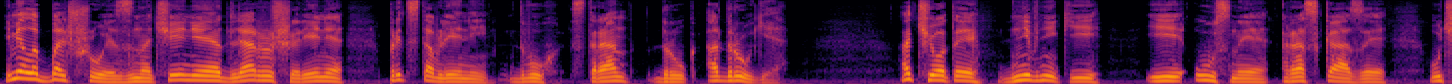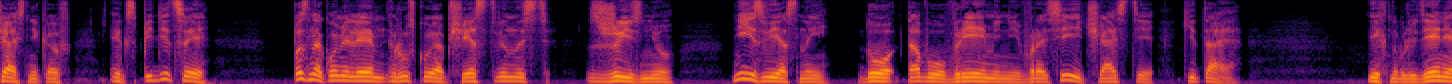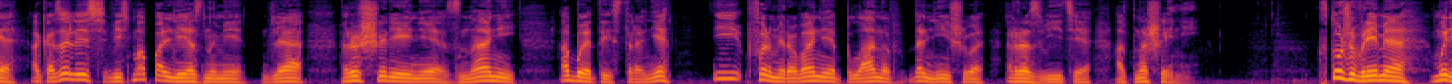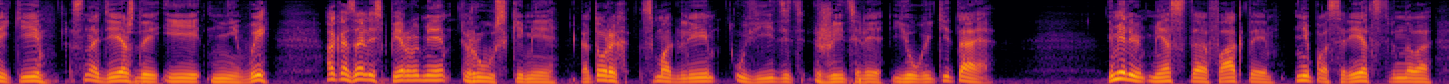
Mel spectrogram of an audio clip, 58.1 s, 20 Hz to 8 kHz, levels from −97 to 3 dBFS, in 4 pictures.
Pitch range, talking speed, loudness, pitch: 115-150 Hz, 70 wpm, -26 LUFS, 125 Hz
